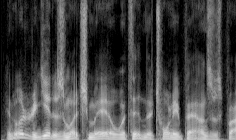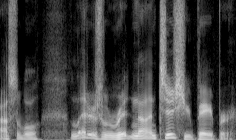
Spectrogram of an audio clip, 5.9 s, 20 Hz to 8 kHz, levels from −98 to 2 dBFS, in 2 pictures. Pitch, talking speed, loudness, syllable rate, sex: 110 Hz, 195 wpm, -18 LUFS, 5.4 syllables/s, male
